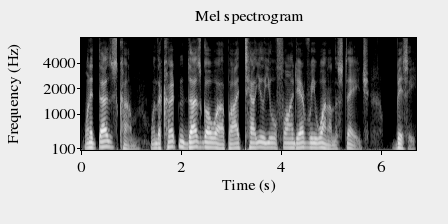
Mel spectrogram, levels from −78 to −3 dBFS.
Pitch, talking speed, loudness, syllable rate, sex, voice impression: 115 Hz, 180 wpm, -17 LUFS, 4.6 syllables/s, male, masculine, middle-aged, thick, tensed, slightly powerful, calm, mature, slightly friendly, reassuring, wild, kind, slightly sharp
